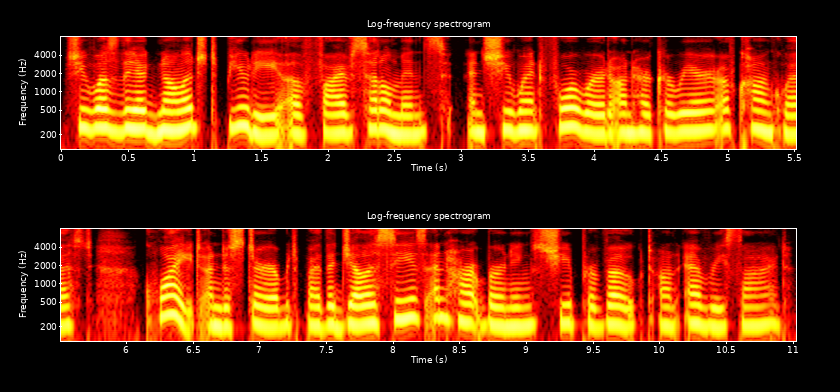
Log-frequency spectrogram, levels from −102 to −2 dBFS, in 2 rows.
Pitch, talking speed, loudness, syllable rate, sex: 225 Hz, 165 wpm, -20 LUFS, 4.8 syllables/s, female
